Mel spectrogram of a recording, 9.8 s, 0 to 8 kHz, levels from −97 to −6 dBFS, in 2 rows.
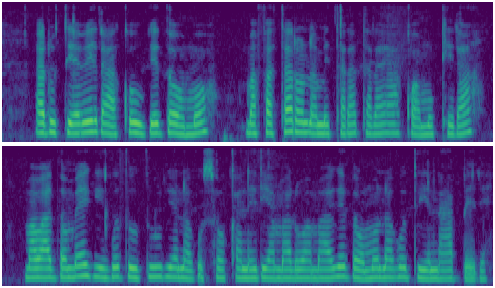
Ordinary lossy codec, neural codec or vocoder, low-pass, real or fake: none; vocoder, 22.05 kHz, 80 mel bands, WaveNeXt; 7.2 kHz; fake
